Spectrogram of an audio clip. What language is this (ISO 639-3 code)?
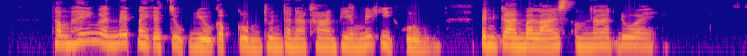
tha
